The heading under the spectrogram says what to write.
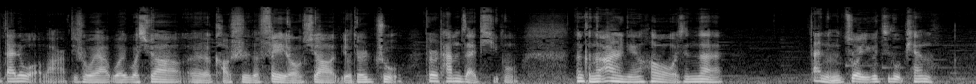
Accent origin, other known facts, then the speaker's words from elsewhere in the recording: Inner Mongolia, China; now in Beijing, China; 有一年我回家，因为我老家是内蒙嘛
